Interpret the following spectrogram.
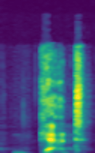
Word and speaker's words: get: लेकिन ये एक्सेप्शन है इसलिए इसको गा ही पढ़ा जाएगा और इसका जो प्रोनाउंसिएशन होगा वो होगा गैट, ठीक है।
